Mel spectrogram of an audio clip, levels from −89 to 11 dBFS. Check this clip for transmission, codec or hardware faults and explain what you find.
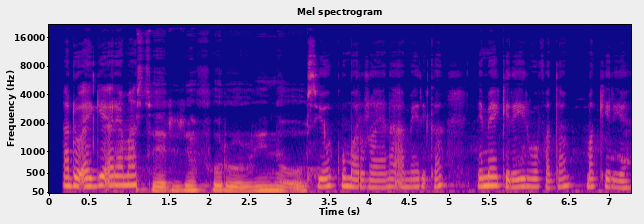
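There's one clear fault here: a stretch of stereo read as mono, from about 1.10 to 3.24 s. In that section the left and right samples get strung together as one channel, so every frame is effectively played twice as long. The speech drops to half speed and a full octave (12 semitones) lower, sounding slowed and growly, and a faint mirrored copy of the sound shows up in the upper half of the spectrum.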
